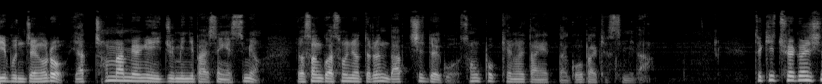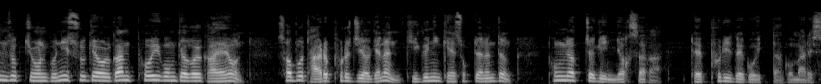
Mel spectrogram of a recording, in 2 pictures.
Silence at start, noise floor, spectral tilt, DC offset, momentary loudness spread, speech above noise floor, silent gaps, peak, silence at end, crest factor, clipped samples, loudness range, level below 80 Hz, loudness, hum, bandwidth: 0 s; -59 dBFS; -5 dB/octave; under 0.1%; 13 LU; 34 dB; none; -6 dBFS; 0 s; 20 dB; under 0.1%; 9 LU; -62 dBFS; -25 LUFS; none; 12.5 kHz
